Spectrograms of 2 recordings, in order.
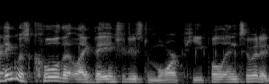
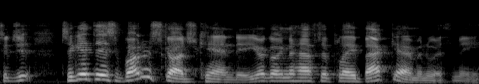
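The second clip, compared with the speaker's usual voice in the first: put-on elderly retiree's old man voice; 4 semitones higher than usual. Mocking how someone sounds, imitating an old man at a retirement home. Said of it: "He sounds like an old man at a retirement home".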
